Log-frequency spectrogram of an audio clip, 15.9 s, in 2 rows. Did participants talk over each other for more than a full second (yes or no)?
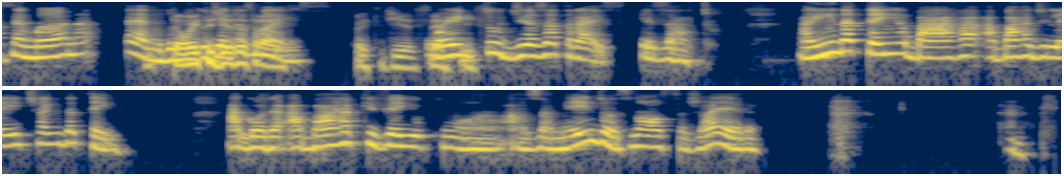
yes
